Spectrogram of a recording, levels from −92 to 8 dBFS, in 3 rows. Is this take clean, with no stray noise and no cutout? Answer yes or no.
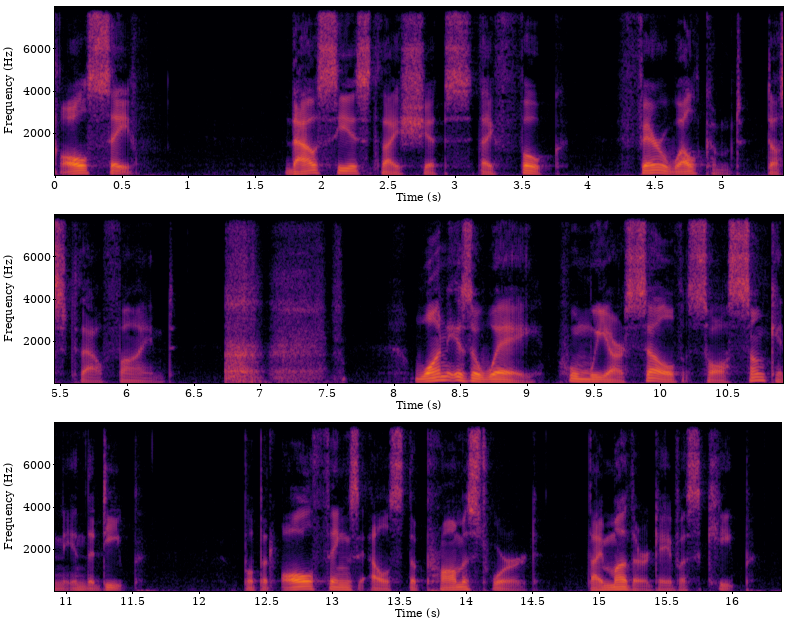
no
